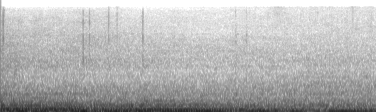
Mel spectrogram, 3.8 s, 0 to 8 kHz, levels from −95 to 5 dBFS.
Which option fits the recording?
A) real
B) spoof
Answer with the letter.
A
